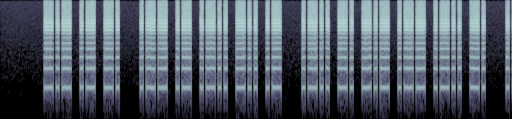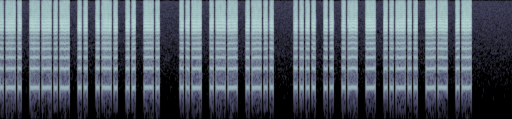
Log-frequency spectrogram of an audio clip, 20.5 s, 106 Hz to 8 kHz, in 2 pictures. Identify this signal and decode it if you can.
Morse code (Arabic alphabet), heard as a buzzer, machine-sent, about 20 wpm. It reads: كان والدا لنكولن فقيرين طول حياتهما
